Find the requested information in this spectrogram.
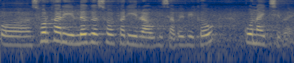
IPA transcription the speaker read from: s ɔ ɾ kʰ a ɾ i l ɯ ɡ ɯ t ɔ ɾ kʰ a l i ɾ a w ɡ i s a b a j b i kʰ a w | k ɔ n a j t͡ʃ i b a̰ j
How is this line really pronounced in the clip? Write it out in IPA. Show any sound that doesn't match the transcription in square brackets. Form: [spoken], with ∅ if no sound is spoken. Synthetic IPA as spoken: s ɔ ɾ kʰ a ɾ i l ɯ ɡ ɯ [s] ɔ ɾ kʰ a [ɾ] i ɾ a w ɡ i s a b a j b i kʰ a w | k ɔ n a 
